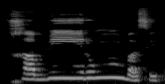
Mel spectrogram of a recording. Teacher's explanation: நீங்கள் வந்து இம்மு சொல்லும்போது உங்களோட மூக்கின் நுனியிலிருந்து சத்தம் வெளிப்படணும். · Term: இக்லாப்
